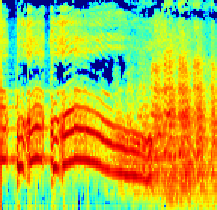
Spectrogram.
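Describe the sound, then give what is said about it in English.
A rooster crows once, loud, a drawn-out cock-a-doodle-doo with a rising start and a long wavering tail that breaks into a raspy finish. “while he's still cussing and denying Jesus, the rooster crowed”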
